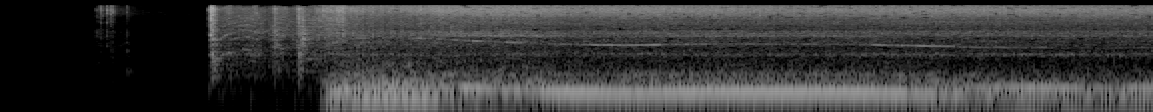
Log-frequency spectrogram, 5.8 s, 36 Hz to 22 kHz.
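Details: 1967 Chevrolet Bel Air with an LS V8 swap, just after new spark plugs and wires: a short crank, then a steady, deep, even idle with a light blip, running smoothly, though a little louder than before.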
